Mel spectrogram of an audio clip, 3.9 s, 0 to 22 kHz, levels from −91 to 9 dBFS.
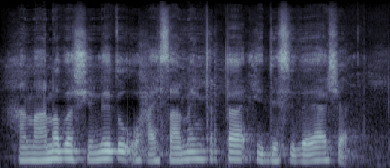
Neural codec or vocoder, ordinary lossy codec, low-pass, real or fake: codec, 44.1 kHz, 3.4 kbps, Pupu-Codec; none; none; fake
